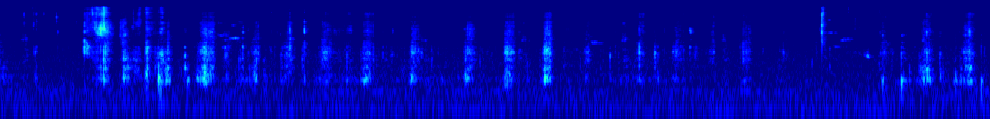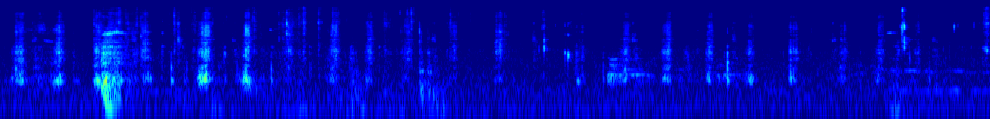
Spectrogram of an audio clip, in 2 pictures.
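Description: A person biting and chewing ridged potato chips close to the microphone: a run of short, sharp crunches, the loudest about eleven seconds in.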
